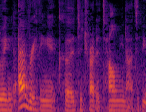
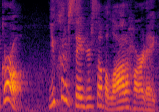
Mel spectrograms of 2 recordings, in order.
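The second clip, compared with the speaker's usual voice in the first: exasperated scolding; 5 semitones higher, 7 dB louder than usual. Pretend. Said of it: "I wanna shake her".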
